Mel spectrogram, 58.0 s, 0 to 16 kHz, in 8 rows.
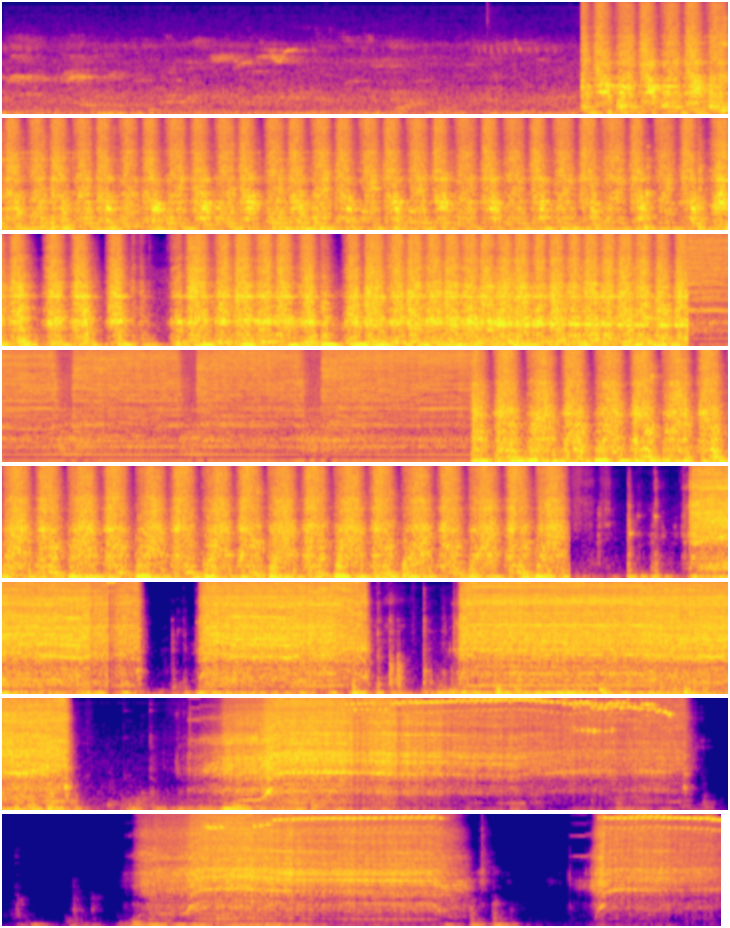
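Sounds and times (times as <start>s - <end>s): hand saw cutting wood: 5.8s - 34.8s, 35.8s - 40.1s, 40.8s - 44.3s.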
